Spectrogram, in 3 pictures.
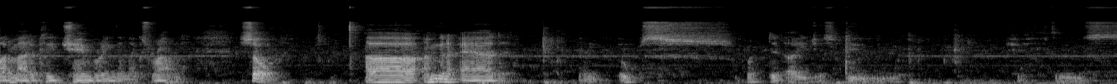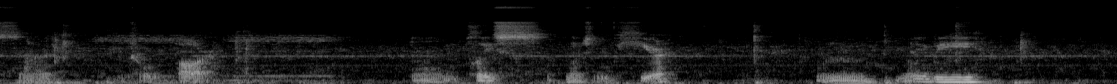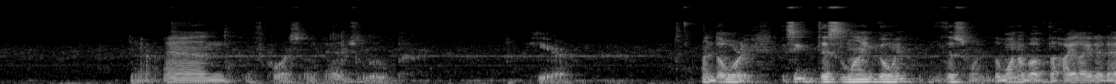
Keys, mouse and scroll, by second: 2.9 middle click, 3.4-5.0 middle drag, 5.4 shift+r, 6.6 click, 8.3 Escape, 9.4 shift+s, 11.7 a, 13.4 ctrl+r, 17.2-19.9 drag, 20.6-22.1 right drag, 21.3 a, 22.1-23.8 middle drag, 23.8 click, 24.3-25.6 middle drag, 25.7 ctrl+r, 28.6-31.1 middle drag.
